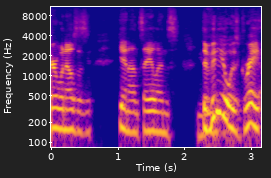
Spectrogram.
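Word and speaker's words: Sahlen's: You know, with the Nathan's versus, is it pronounced Sahlens or Sahlens? I know it's a regional brand there. Sahlens, man.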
